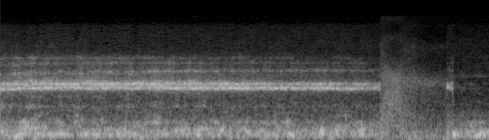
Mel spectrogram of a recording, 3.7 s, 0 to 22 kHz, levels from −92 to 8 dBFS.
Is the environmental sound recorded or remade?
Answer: recorded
